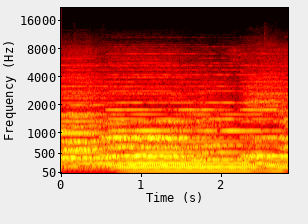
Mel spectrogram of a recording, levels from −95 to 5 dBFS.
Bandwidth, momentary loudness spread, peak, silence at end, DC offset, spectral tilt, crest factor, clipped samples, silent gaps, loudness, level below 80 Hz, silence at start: 9.2 kHz; 5 LU; -6 dBFS; 0 s; under 0.1%; -7.5 dB/octave; 12 dB; under 0.1%; none; -20 LUFS; -44 dBFS; 0 s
